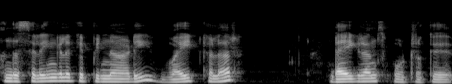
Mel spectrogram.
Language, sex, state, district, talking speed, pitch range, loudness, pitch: Tamil, male, Tamil Nadu, Nilgiris, 95 wpm, 125-150 Hz, -19 LUFS, 140 Hz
